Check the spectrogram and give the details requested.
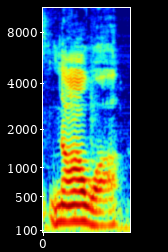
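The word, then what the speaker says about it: Gnawa: It's Nawa.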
